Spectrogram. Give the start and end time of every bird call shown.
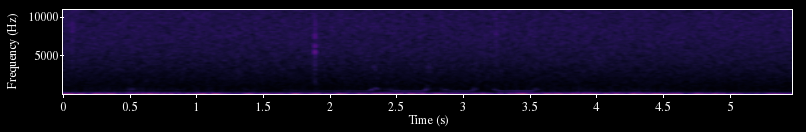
[1.60, 3.70] Hawaiian Petrel (Pterodroma sandwichensis)

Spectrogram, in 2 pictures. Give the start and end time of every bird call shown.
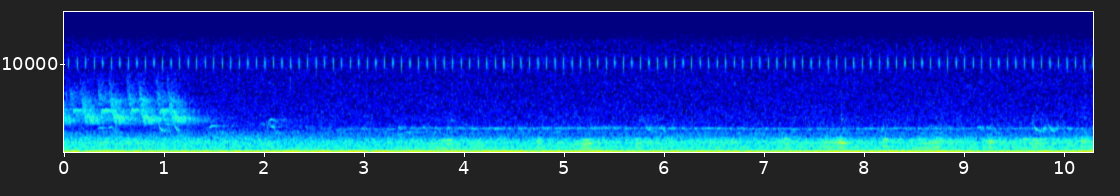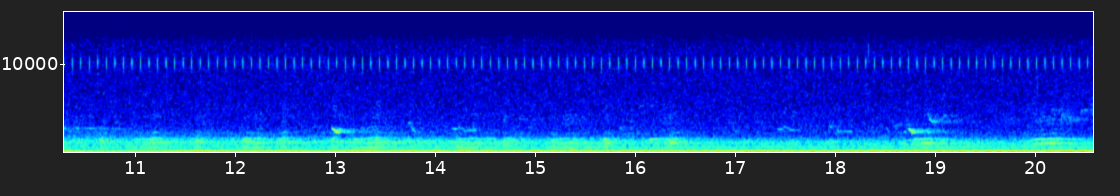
[0.00, 1.48] Ovenbird (Seiurus aurocapilla)
[3.58, 20.58] Canada Goose (Branta canadensis)
[12.78, 13.28] Baltimore Oriole (Icterus galbula)
[18.58, 18.98] Baltimore Oriole (Icterus galbula)

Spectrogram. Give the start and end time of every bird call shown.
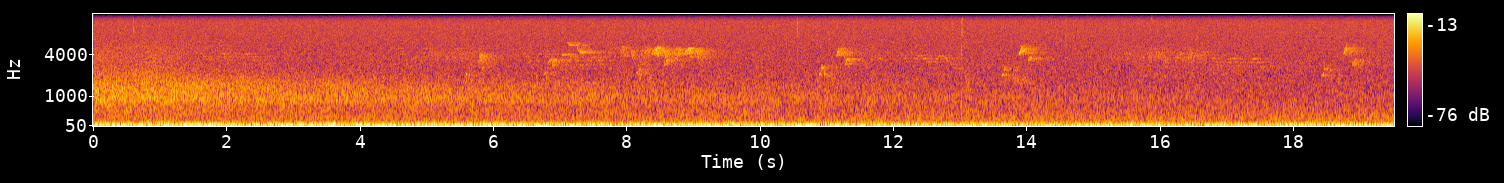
[5.47, 11.57] Gray Catbird (Dumetella carolinensis)
[8.17, 9.27] Common Yellowthroat (Geothlypis trichas)
[11.87, 12.97] Veery (Catharus fuscescens)
[13.37, 14.37] Gray Catbird (Dumetella carolinensis)
[18.27, 19.27] Gray Catbird (Dumetella carolinensis)

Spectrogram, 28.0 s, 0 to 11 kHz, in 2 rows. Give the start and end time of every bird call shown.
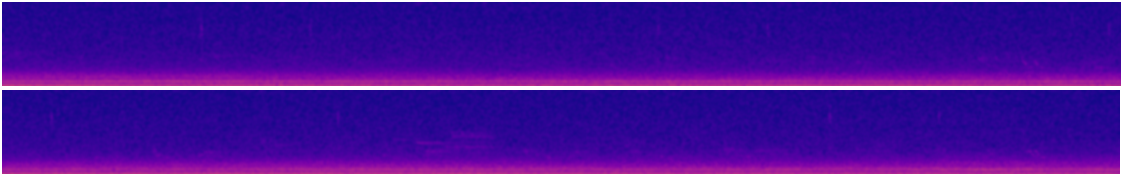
[12.58, 13.18] Red-eyed Vireo (Vireo olivaceus)
[15.58, 16.78] American Robin (Turdus migratorius)
[18.98, 20.28] Eastern Towhee (Pipilo erythrophthalmus)

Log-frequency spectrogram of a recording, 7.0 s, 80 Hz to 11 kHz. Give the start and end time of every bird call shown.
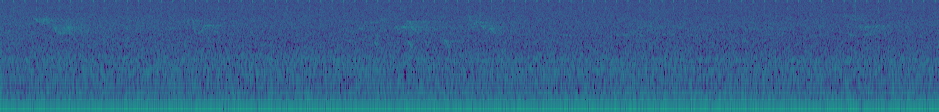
[0.00, 3.90] Red-eyed Vireo (Vireo olivaceus)
[2.50, 3.70] American Robin (Turdus migratorius)

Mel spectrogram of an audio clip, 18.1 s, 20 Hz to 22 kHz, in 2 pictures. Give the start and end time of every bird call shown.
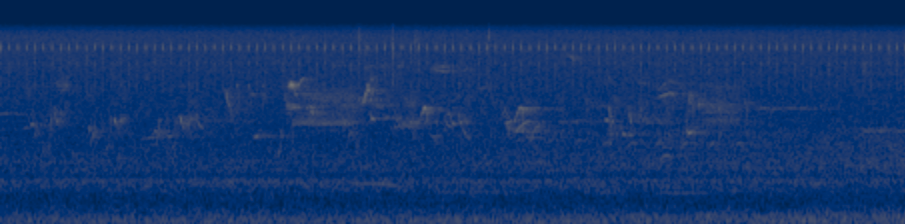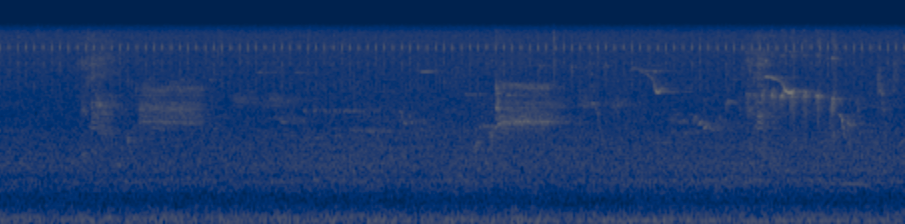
[0.00, 7.41] Gray Catbird (Dumetella carolinensis)
[9.61, 10.21] Common Grackle (Quiscalus quiscula)
[10.21, 11.21] Red-winged Blackbird (Agelaius phoeniceus)
[11.41, 13.61] Song Sparrow (Melospiza melodia)
[13.71, 14.81] Red-winged Blackbird (Agelaius phoeniceus)
[15.31, 18.11] Red-winged Blackbird (Agelaius phoeniceus)

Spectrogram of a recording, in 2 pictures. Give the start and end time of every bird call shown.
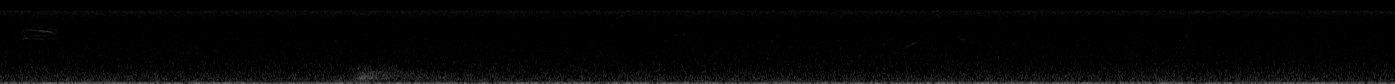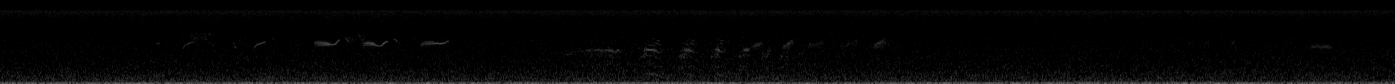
[0.19, 0.59] Hawaii Amakihi (Chlorodrepanis virens)
[15.49, 18.49] Chinese Hwamei (Garrulax canorus)
[19.39, 22.89] Erckel's Francolin (Pternistis erckelii)

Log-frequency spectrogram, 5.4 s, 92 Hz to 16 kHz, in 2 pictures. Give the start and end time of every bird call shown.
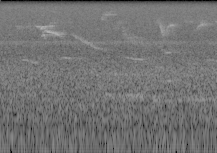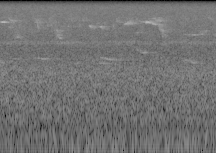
[0.00, 5.42] Rufous-collared Sparrow (Zonotrichia capensis)
[1.90, 5.10] Steely-vented Hummingbird (Saucerottia saucerottei)

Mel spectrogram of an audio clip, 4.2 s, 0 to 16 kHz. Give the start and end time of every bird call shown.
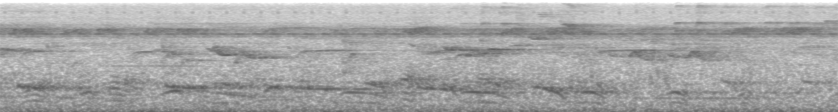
[0.00, 4.19] Buff-throated Saltator (Saltator maximus)
[1.40, 4.19] Bluish-fronted Jacamar (Galbula cyanescens)

